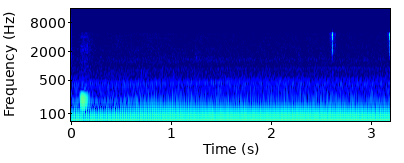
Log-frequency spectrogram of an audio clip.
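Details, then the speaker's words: Straight-six in a B200 truck restoration project, just after the exhaust system was fitted: starts instantly and settles into a low, muffled, even idle with no rattle or tick, much quieter than before; normal idle. "It started up though, right? Right away. No hesitation, no qualms, no thoughts of betraying us."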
